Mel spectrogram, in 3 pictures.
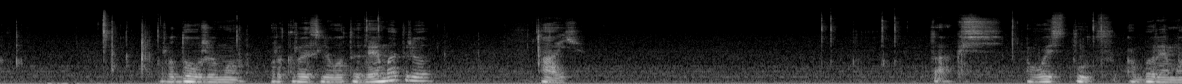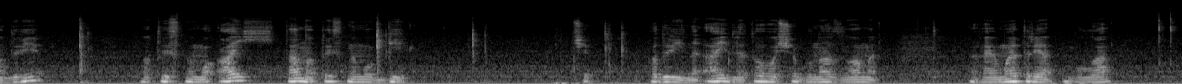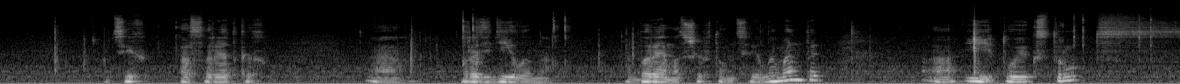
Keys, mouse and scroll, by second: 2.0-3.2 shift+middle drag, 3.2-3.7 scroll up 1, 3.7-4.1 scroll up 1, 4.1 click, 5.8 i, 9.3 click, 11.3 shift+click, 13.0 typing, 28.7 shift+click, 29.6 shift+click, 33.8 e.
